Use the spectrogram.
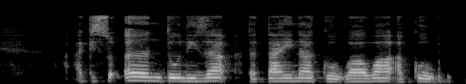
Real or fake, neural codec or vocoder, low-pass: real; none; 9.9 kHz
